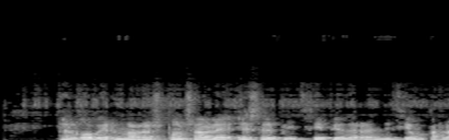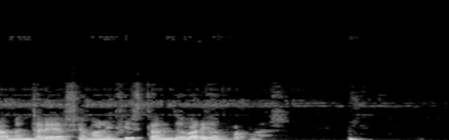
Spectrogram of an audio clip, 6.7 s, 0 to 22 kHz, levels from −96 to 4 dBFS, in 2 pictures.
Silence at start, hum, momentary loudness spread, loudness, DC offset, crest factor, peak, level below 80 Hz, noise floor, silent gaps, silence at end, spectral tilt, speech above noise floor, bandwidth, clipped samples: 0.45 s; none; 17 LU; -18 LUFS; under 0.1%; 16 dB; -2 dBFS; -56 dBFS; -73 dBFS; none; 0.7 s; -8.5 dB/octave; 56 dB; 7.8 kHz; under 0.1%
